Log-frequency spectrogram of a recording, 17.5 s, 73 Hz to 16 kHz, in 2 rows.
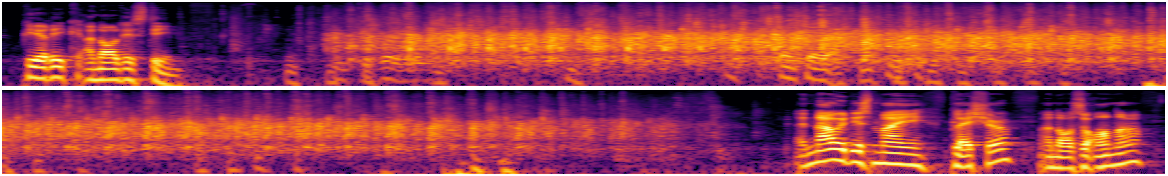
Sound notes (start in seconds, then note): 3.8 applause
